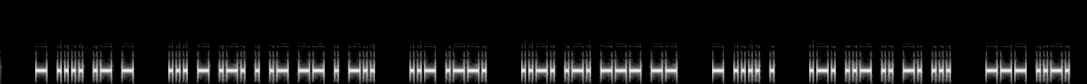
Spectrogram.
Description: Morse code, heard as a keyed tone, about 34 wpm, 650 Hz. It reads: THAT STREAMED UP FROM THE RUINS OF
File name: Book Two / 07-Chapter 7 - 33 WPM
